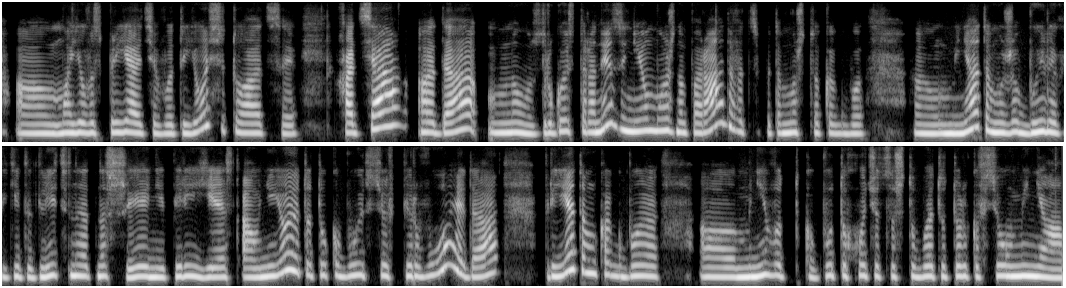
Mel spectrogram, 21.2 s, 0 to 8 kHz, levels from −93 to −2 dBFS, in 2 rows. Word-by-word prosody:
а, 195 0 -1
моё 200 +2 +2
восприятие 205 -1 -2
вот 185 +1 -5
её 215 - -1
ситуации. 200 - -5 0.4
Хотя, 290 - +3 0.2
а, 220 -1 0
да, 220 +9 +1
ну, 205 -2 +2
с 180 - -8
другой 205 +5 -3
стороны, 225 - 0
за 275 -8 0
неё 240 +1 +4
можно 245 -4 +1
порадоваться, 220 - -3
потому 200 +2 0
что 200 +1 -9
как 190 +1 -7
бы, 185 0 -4 0.5
э, 200 - -2
у 190 0 +2
меня 195 +10 +5
там 240 -9 +2
уже 210 +2 +1
были 215 +3 +4
какие-то 195 0 -4
длительные 225 +4 0
отношения, 200 -2 0
переезд, 200 -1 -1
а 195 - 0
у 195 - +1
неё 220 +9 +3
это 275 -8 -4
тока 235 0 -6
будет 225 +2 -1
всё 230 -2 -5
впервой, 230 - -2
да. 210 +8 -1 0.4
При 215 +2 +1
этом 310 -3 +2
как 250 -5 -4
бы, 220 +1 0 0.4
э, 205 -1 +1
мне 205 +5 +6
вот 235 -4 -4 0.2
как 190 -3 -6
будто 225 +4 -5
хочется, 215 -2 -5
чтобы 205 +2 -2
это 210 -1 -4
только 215 +1 -3
всё 225 +4 -3
у 220 - +5
меня 215 -4 +6
210 Hz, 160 wpm, -18 LUFS, 195-230 Hz, 0.5 s, мне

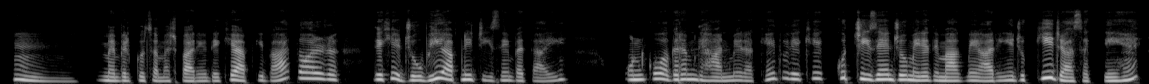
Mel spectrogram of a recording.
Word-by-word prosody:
हुँ। 150 -10 -2 0.3
मैं 170 -2 0
बिल्कुल 175 +1 -4
समझ 165 -2 -6
पा 165 -2 0
रही 160 +1 -6
हूँ, 160 - -6
देखिए 185 +6 0
आपकी 185 +1 -1
बात 230 - -3
और 265 -5 +2 0.4
देखिए 230 +2 +2
जो 190 +2 0
भी 225 +11 +4
आपने 225 -1 +3
चीजें 190 -2 -7
बताईं, 170 +3 -7 0.7
उनको 225 +4 +3
अगर 220 -1 +1
हम 230 -1 +3
ध्यान 175 -5 -2
में 185 0 -4
रखें 205 +9 -4
तो 280 +2 -8
देखिए 260 +2 -2
कुछ 300 +1 -1
चीजें 230 -3 +5
हैं 230 0 +6
जो 215 0 +3
मेरे 190 -2 +3
दिमाग 170 -2 0
में 180 -1 -1
आ 165 -1 0
रहीं 175 +2 -5
हैं 195 - 0
जो 205 - -3
की 300 +2 +8
जा 180 -7 +2
सकती 165 +2 -3
हैं। 205 - +2
190 Hz, 210 wpm, -23 LUFS, 170-230 Hz, 0.7 s, की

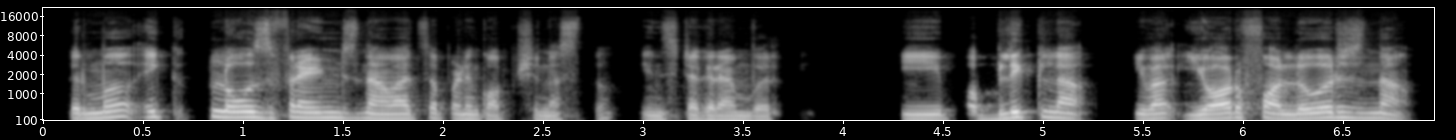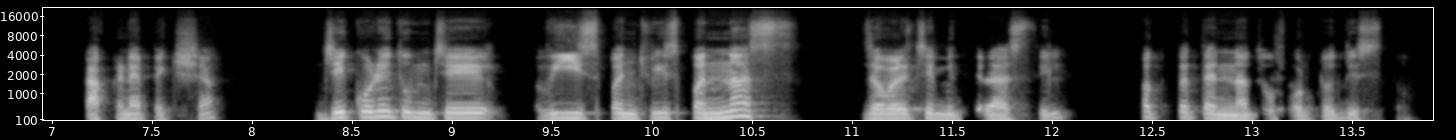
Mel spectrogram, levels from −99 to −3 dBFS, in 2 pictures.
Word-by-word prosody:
तर 165 - +1
मग 190 +6 +2
एक 200 0 -1
क्लोज 190 -3 +4
फ्रेंड्स 180 -3 +4
नावाचा 155 0 +1
पण 150 -1 -2
एक 140 -3 -5
ऑप्शन 120 0 -7
असतं 115 +7 -12 0.2
Instagramवर, 120 -1 -3 0.7
की 145 0 +1
पब्लिकला 170 +6 +3 0.3
किंवा 155 +1 +3
यूअर 155 +5 +5
फॉलोवर्सना 170 +1 +3 0.4
टाकण्यापेक्षा - - -3 0.6
जे 180 - +5
कोणी 195 +1 +4
तुमचे 170 -1 +2 0.3
20-25-50 170 +6 +1 0.5
जवळचे 160 +1 +1
मित्र 145 0 -4
असतील 135 +5 -7 0.4
फक्त 195 - -7
त्यांना 135 -4 +1
तो - - -12
फोटो 130 +1 -7
दिसतो. 145 -2 -10
160 Hz, 125 wpm, -24 LUFS, 145-180 Hz, 0.7 s, यूअर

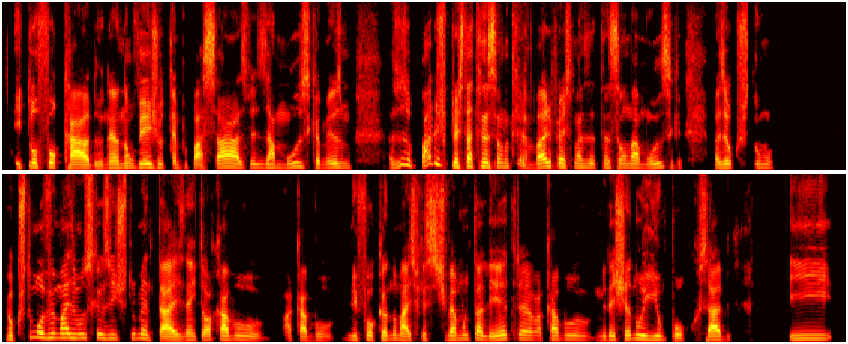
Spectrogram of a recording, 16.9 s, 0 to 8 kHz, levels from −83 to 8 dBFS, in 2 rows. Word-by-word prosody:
E - - 0
tô 185 -1 +1
focado, 145 -8 +5
né, 155 +2 +1
não 175 +2 -4
vejo 170 -1 +3
o - - -9
tempo 150 -2 -6
passar. 170 +7 +5
Às 145 -4 -2
vezes, 155 +1 -8
a 160 - +3
música 165 +3 -3
mesmo 175 +3 -4 0.4
às - - -8
vezes 295 - -2
eu 260 - -3
paro 320 +10 +1
de 285 - -2
prestar 205 0 +5
atenção 195 0 +2
no 185 - -8
trabalho 160 +2 +2
e - - -4
presto 185 -1 -1
mais 175 0 -5
atenção 170 0 -4
na 160 -2 +2
música, 160 +6 -5 0.3
mas 140 +2 -1
eu 160 - +1
costumo 155 -1 -9 0.8
eu - - -2
costumo 255 0 -1
ouvir 230 -1 +2
mais 225 -1 +1
músicas 215 -1 -3
instrumentais, 190 -10 +1
né, 155 - -2
então 155 +1 -1
acabo 160 -3 0 0.2
acabo 140 +1 -5
me 165 -1 -7
focando 170 +2 -2
mais, 145 -2 +3
porque 155 - -7
se - - 0
tiver 170 - +1
muita 185 +2 -2
letra, 180 +4 -1
eu 175 - -4
acabo 170 -1 -4
me 155 +1 -12
deixando 180 +4 0
ir 165 -1 -2
um 160 - -4
pouco, 135 -4 -7
sabe? 150 -1 +4 0.6
E 185 +1 -6
170 Hz, 210 wpm, -22 LUFS, 155-185 Hz, 0.8 s, focado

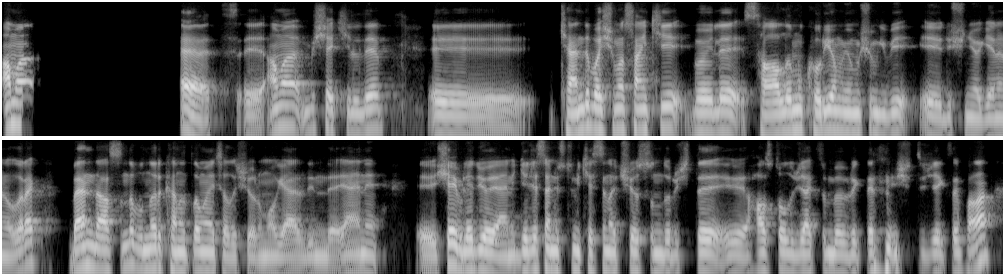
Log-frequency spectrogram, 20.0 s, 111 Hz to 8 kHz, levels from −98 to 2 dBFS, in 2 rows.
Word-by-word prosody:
ama 160 +2 +6 1.6
Evet, - - +3
eee, - - -2
ama 140 -2 +2
bir - - -9
şekilde, 125 +2 -1 0.5
eee, 330 - -1 0.4
kendi 125 +5 +4
başıma 135 0 +3
sanki 135 +2 0
böyle 120 0 +3
sağlığımı 120 +3 +3
koruyamıyormuşum 120 -2 +1
gibi, 115 +2 -1 0.2
eee, 105 -3 -2
düşünüyor 100 0 -5
genel 100 +1 -3
olarak. 150 +10 0 0.2
Ben 135 +3 +5
de 125 - +3
aslında 130 +4 0
bunları 125 +1 +1
kanıtlamaya 115 0 +1
çalışıyorum 95 -2 -5
o 95 - -3
geldiğinde. 95 0 -3
Yani, 105 -1 -3 0.4
eee, 100 - -2
şey 145 +3 +4
bile 115 0 +3
diyor, 120 -2 +5
yani, 100 -1 +1
"Gece 115 0 0
sen 120 -1 +1
üstünü 115 +1 -3
kesin 115 +1 -4
açıyorsundur, 110 -1 -3
işte, 105 +2 -4 0.2
eee, 105 0 -3
hasta 110 +1 -1
olacaksın, 105 0 -2
böbreklerini 105 +4 -2
üşüteceksin." 105 +2 -6
falan. 115 +1 +3
115 Hz, 130 wpm, -24 LUFS, 105-125 Hz, 1.6 s, ama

